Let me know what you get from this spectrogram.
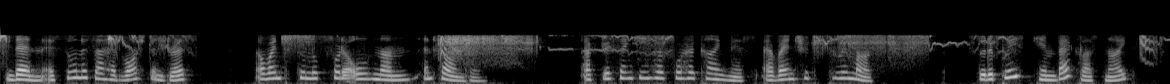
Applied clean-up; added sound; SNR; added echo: none; Wild animals; 10 dB; none.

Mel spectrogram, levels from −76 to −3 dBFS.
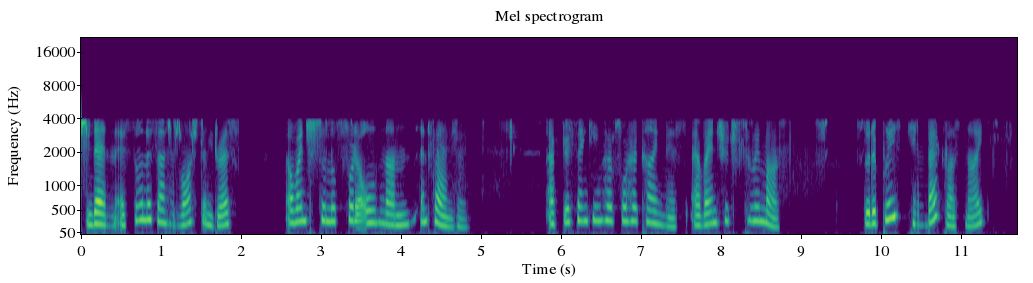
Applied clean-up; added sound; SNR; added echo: neural separator model SepFormer WHAM!.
